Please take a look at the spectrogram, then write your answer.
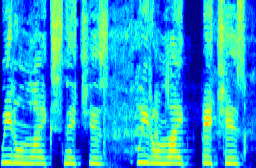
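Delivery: put-on very high, squeaky twelve-year-old rap hook; squeaky kid rapper. Rapper imitating his twelve-year-old self on an old chorus, squeaky. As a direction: mimic your childhood rap in a tiny squeal. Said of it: "me with a fucking squeaky voice".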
